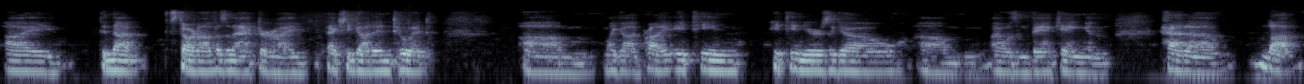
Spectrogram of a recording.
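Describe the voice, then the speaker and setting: A man's voice: mid-range voice, measured pace. A man in his forties, an actor guest on a podcast, chatting casually and rambling with lots of "you know" and "um.". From United States. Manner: relaxed, rambling, many "you know" and "um" fillers. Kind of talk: casual interview chat. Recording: roomy, muffled recording.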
